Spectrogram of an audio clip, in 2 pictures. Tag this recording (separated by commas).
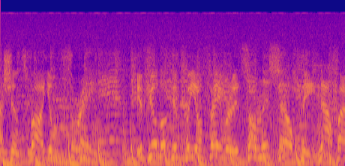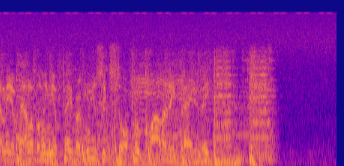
Music, Speech, Radio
